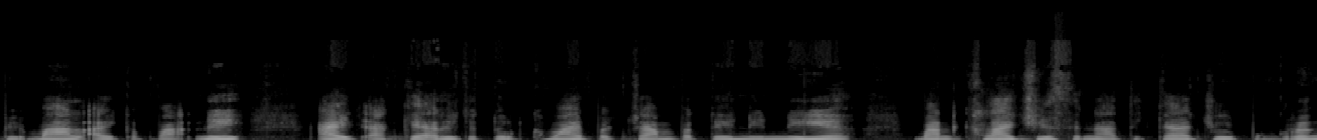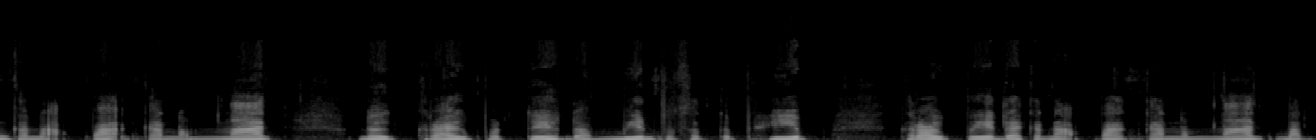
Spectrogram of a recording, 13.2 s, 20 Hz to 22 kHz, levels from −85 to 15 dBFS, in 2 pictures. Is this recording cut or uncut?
uncut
